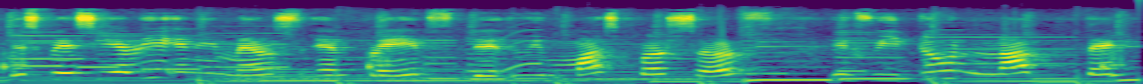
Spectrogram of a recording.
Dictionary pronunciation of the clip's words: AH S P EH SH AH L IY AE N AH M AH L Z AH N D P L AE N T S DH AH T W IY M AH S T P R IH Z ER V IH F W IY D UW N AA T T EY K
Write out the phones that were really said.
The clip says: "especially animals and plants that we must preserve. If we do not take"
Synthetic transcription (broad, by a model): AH S P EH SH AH L IY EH N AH M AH L S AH N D P L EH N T S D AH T W IY M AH S T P IH S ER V IH F W IY D UW N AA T T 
